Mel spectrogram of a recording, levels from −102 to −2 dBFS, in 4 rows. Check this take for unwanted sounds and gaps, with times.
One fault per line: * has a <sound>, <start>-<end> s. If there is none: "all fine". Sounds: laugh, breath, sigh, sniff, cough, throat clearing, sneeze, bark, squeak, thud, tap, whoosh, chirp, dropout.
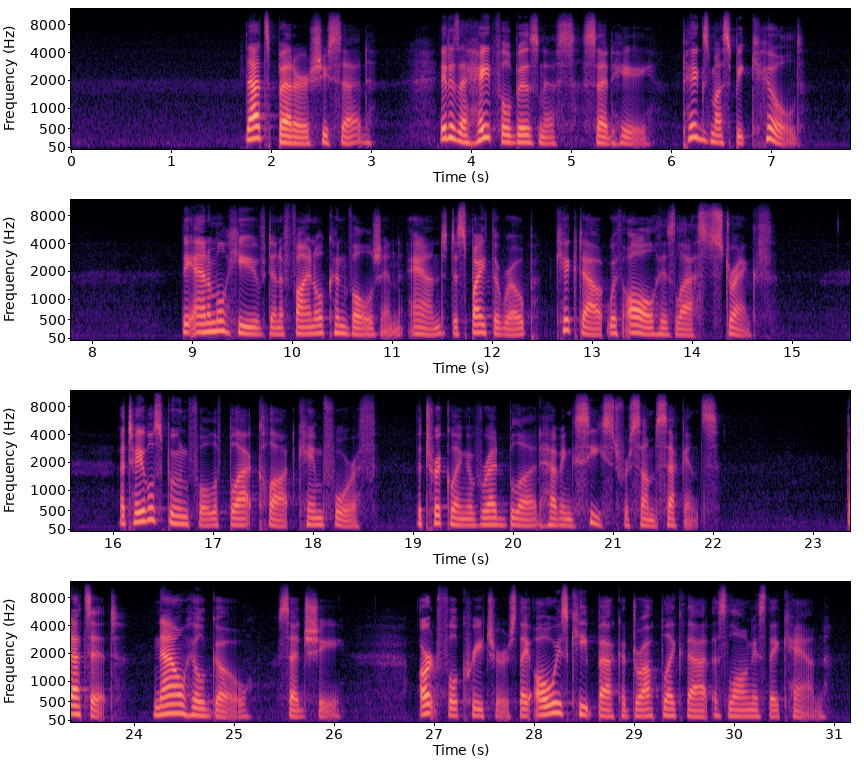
all fine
